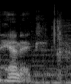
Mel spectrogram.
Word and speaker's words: Hanok: It's pronounced I. Hanok.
